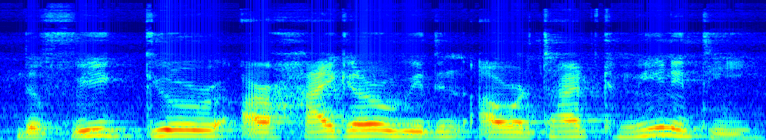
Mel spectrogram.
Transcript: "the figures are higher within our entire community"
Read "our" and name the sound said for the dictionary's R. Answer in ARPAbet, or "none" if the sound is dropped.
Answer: W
